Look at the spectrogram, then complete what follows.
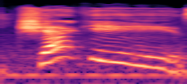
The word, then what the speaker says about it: Jacqie: If you're new here, my name is Jacqie, spelled with a Q, pronounced like it's spelled with a K.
